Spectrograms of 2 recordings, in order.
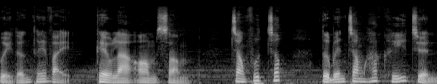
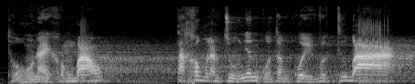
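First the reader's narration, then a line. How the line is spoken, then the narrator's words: Hate-filled howl. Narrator (Vietnamese): tiếng gào tràn đầy cừu hận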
